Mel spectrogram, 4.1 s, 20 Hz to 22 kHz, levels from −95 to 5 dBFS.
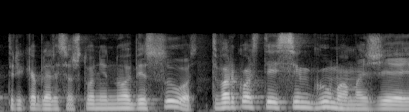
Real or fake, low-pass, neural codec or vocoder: real; 7.2 kHz; none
